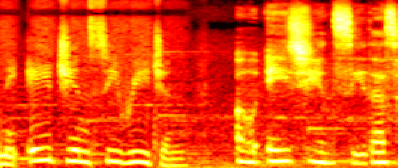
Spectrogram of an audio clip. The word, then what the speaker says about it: Aegean: Oh, Aegean Sea, that's how you pronounce that.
